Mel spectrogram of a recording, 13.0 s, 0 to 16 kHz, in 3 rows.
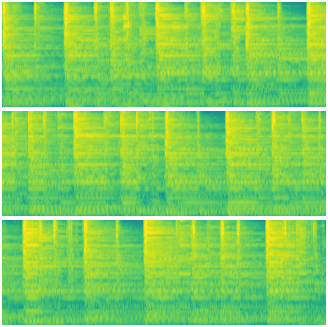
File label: Progression 074 Asus9-E-F#m11-F, Acoustic Guitar, Chord Progressions 074 bpm; Sonic Foundry; Songwriter Acoustic Guitar Companion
